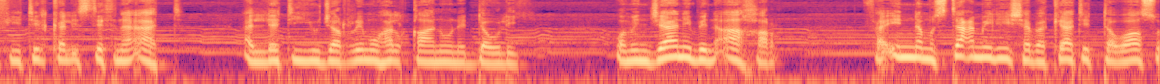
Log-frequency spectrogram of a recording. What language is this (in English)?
Arabic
